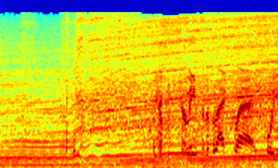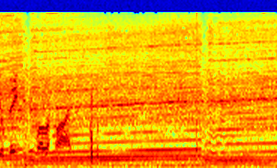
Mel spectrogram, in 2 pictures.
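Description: A race car's gears shift with short drops in the engine's pitch.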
